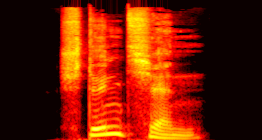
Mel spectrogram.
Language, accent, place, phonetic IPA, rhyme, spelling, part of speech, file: German, Germany, Berlin, [ˈʃtʏntçən], -ʏntçən, Stündchen, noun, De-Stündchen.ogg
- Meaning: diminutive of Stunde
